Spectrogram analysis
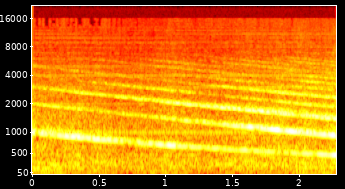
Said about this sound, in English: Just an ambulance going by.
